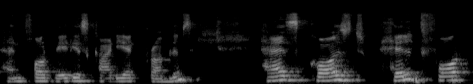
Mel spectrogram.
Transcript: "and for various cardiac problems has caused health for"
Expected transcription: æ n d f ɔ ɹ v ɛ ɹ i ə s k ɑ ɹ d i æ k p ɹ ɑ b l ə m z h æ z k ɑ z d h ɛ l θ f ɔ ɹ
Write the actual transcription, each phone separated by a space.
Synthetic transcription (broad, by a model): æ n d f ɔ ɹ v ɛ ɹ i ə s k ɑ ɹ d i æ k p ɹ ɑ b l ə m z h æ z k ɑ z d h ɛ l t f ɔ ɹ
